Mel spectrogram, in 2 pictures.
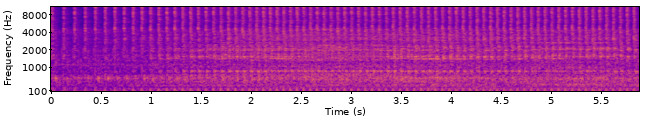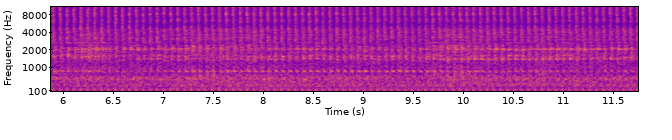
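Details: Old Suffolk Punch 43S lawnmower, revived after being bought non-running, cutting grass: fast, even firing beat holding steady, no misses or knocks; normal running under load, later cut out from lack of fuel, probably still needs a carb clean.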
